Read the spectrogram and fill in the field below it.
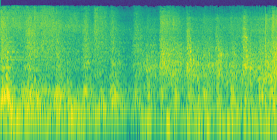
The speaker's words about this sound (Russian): Колеса паровоза движутся по рельсам в клубах пара.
